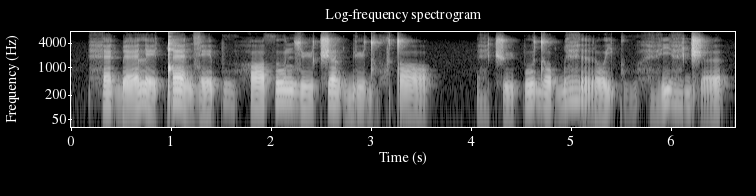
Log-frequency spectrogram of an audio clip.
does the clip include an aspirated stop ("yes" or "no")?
no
